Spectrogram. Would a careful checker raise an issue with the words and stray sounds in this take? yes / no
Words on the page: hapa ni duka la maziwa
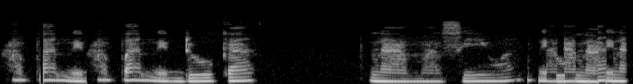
yes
